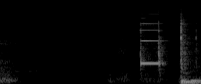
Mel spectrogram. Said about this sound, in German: wollte nämlich jetzt live morsen und er wollte euch jetzt mal hier vormorsen, was hier los ist.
